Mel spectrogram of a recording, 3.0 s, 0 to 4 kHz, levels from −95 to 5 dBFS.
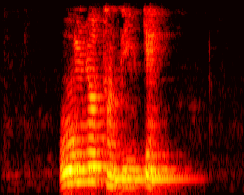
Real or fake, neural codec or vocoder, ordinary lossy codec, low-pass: real; none; Opus, 64 kbps; 3.6 kHz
